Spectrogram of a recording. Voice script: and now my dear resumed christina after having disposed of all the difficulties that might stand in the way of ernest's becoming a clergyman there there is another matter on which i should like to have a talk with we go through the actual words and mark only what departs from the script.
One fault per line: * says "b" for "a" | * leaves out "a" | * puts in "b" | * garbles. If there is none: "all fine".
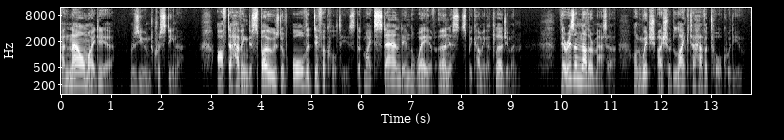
* leaves out "there"
* says "you" for "we"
